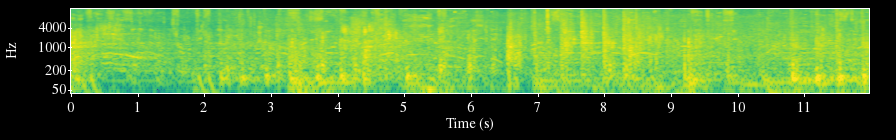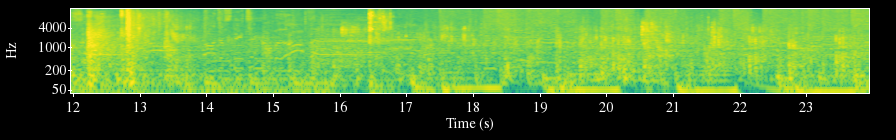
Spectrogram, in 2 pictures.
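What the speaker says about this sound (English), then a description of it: "I feel like I'm hearing so many footsteps and I don't see shit." Footsteps in the game Hunt: Showdown 1896 run under dense, busy game noise, with rapid steps and thuds mixed into a constant clatter of sound.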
